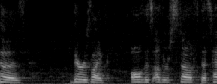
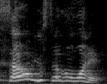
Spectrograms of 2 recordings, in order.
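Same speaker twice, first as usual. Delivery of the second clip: laughing; 9 semitones higher, 9 dB louder than usual. Real, not acted. Mocking the kid's tantrum.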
